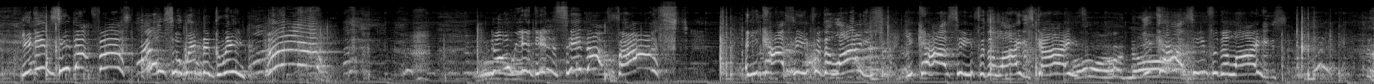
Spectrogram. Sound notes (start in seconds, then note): 2.5 screams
